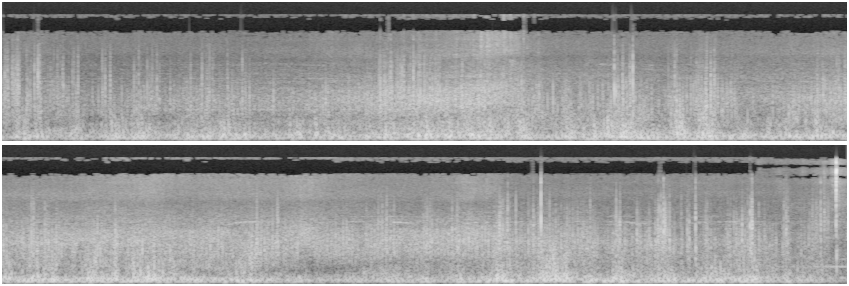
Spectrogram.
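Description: Wind buffeting the phone's microphone: a low, rumbling rush that swells and eases in gusts.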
